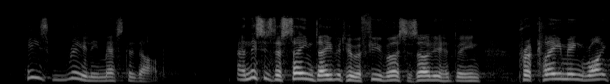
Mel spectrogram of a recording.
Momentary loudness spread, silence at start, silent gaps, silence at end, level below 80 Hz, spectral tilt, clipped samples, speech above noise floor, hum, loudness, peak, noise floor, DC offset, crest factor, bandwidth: 14 LU; 0.25 s; none; 0 s; -86 dBFS; -4 dB/octave; under 0.1%; 45 dB; none; -32 LUFS; -14 dBFS; -77 dBFS; under 0.1%; 18 dB; 11.5 kHz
